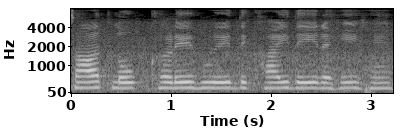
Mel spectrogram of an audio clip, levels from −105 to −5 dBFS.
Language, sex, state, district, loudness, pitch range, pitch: Hindi, female, Bihar, Bhagalpur, -30 LUFS, 200-205 Hz, 200 Hz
